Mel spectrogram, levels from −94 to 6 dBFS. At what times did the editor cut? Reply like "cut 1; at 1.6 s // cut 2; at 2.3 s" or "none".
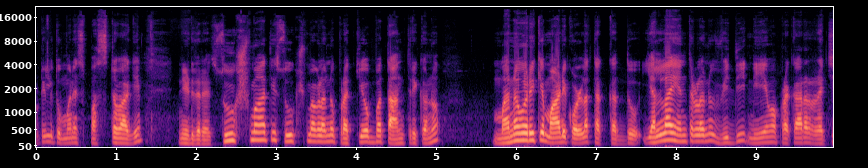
none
